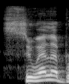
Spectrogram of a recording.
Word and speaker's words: Suella: but I just have to come back to Suella Braverman. Suella rhyming with Cruella.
